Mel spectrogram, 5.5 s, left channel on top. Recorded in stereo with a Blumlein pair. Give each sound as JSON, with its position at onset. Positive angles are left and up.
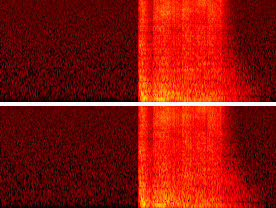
{"t": 2.8, "sound": "tearing paper", "azimuth_deg": -5, "distance_m": 0.7}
